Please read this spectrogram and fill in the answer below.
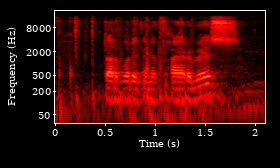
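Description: Computer keyboard typing: a quick run of short keystroke clicks at the start, with a man's voice speaking briefly in the middle.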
